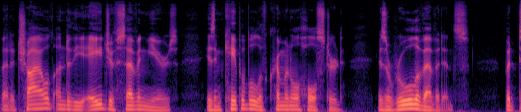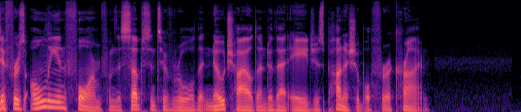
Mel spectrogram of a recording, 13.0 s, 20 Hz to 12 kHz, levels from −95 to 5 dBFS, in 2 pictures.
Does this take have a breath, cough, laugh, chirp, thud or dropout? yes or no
no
